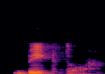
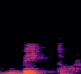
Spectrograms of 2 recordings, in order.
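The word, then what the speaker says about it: Víctor: So if you ever meet someone named Victor, his name will be spelled like that, but it's pronounced Victor. Just like if it were a big B, Victor.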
